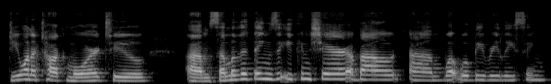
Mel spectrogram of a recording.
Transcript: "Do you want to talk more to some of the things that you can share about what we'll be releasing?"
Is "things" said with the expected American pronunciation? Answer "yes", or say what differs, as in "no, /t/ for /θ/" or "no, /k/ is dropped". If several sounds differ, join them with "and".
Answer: yes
